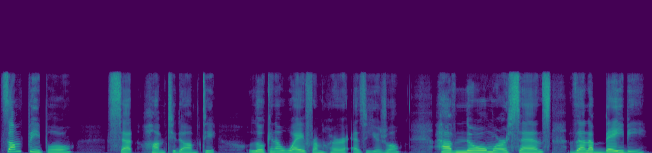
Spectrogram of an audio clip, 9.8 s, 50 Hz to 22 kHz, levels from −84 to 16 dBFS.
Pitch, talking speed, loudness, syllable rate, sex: 215 Hz, 110 wpm, -18 LUFS, 3.5 syllables/s, female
